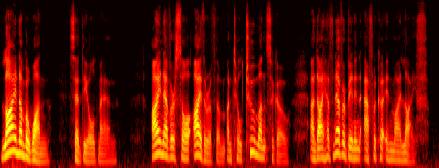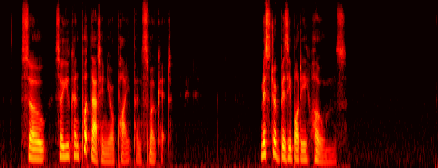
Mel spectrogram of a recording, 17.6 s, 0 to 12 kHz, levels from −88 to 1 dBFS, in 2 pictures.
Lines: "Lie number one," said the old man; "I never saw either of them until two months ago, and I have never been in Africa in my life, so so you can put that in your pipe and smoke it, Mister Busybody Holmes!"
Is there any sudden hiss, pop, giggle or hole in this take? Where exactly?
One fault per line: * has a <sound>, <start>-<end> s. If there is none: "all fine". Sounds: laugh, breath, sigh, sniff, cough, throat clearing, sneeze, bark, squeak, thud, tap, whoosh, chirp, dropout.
all fine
